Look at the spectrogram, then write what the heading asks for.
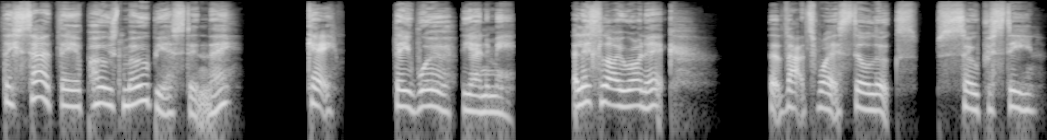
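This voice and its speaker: A woman playing a young, thoughtful and caring warrior heroine in a video game, speaking in a measured, earnest, gentle way. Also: medium pitch, no room sound, clean studio sound, close to an everyday voice. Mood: grave, reflective. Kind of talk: video game cutscene voice acting.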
